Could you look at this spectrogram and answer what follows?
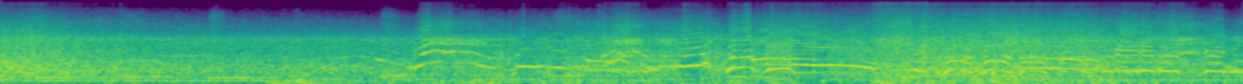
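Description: Ocean surf washing onto Woodbine beach, a steady broad rush of waves with sloshing water, while people talk and call out loudly over it throughout.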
